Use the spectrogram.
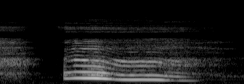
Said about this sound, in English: Sorry, I'm always yawning.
